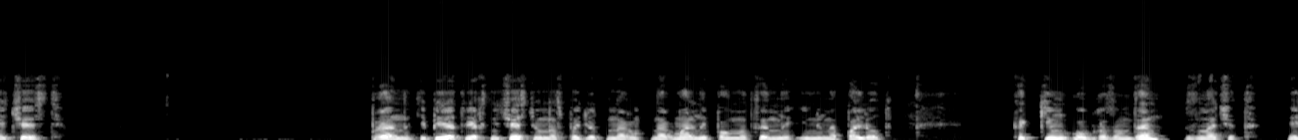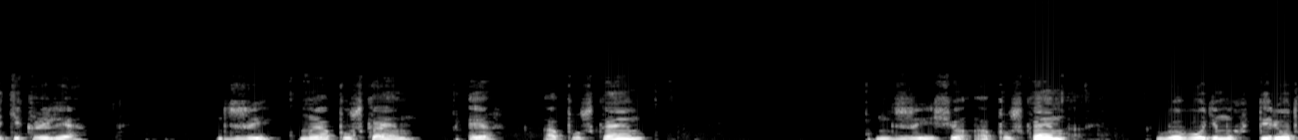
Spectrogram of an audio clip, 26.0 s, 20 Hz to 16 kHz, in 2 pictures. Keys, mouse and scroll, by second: 1.4 middle click, 4.0-4.4 scroll up 1, 5.8-6.9 scroll down 2, 11.9 click, 14.4 g, 17.5 r, 21.6 g, 23.6 middle click, 24.8 g.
